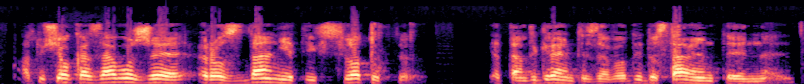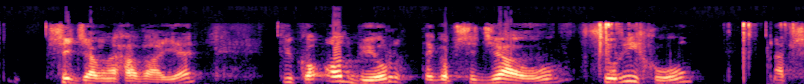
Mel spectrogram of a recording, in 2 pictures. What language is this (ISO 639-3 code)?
pol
